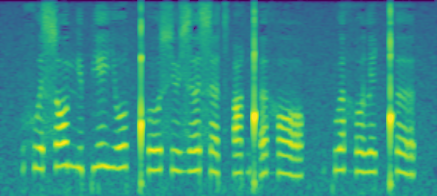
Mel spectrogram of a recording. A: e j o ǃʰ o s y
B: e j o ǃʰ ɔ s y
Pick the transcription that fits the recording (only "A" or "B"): A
